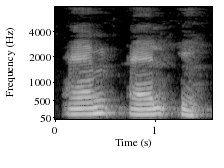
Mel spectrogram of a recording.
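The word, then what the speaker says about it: MLA: जैसे एम एल ए। अब इसको हम उच्चारण करते हैं तो एम एल और ए। तो ए जो है ये स्वर है, क्या है, स्वर।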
